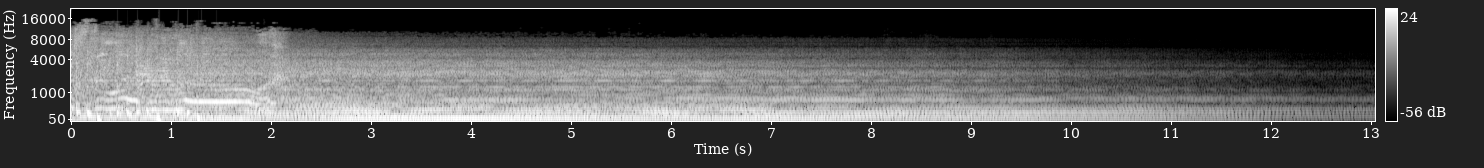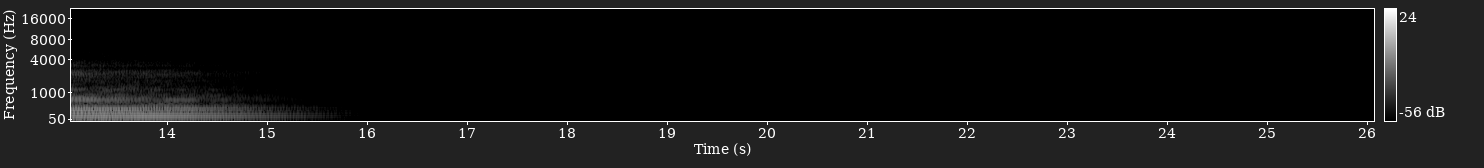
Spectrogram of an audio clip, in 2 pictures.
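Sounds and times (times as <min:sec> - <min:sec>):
distorted electric guitar chord ringing: 0:00.0 - 0:14.4.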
